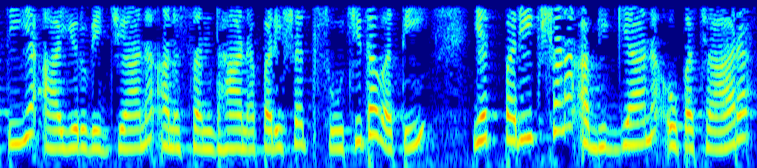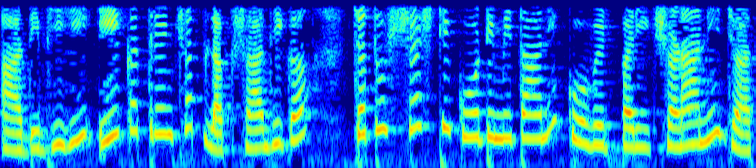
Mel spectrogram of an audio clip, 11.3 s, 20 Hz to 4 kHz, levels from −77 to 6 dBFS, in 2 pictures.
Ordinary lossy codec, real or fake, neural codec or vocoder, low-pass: none; real; none; 3.6 kHz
